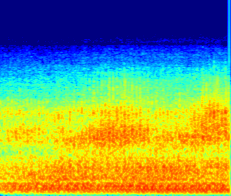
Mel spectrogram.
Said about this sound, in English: a Universal Pictures title, with a little plane, and the little plane goes sputtering by, and that might be my... Well, it didn't sputter. It was a pretty... It's pretty well sputtery. Functioning plane for the time. But the sound is sputtery.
